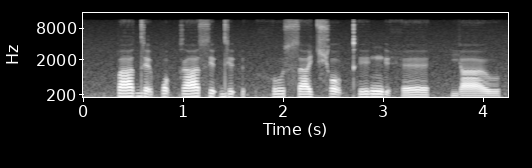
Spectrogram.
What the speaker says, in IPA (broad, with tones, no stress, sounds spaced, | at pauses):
p ä˦ d ɛ̰˦˨ p ɔ̰˦˨ k ä˦ sʰ ɪ˦ ʔ d ɪ˦ ʔ | h o˦ s ä˦ t͡ɕʰ ɔ̰˦˨ kʰ e˦ ŋ ḛ˦˨ h ɛ˦ | j a˨ ʊ̯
